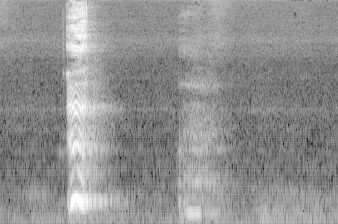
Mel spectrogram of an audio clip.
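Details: Woman with hiccups after lunch: two abrupt, sharp catches of breath about a second apart, each a brief voiced 'hic'.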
